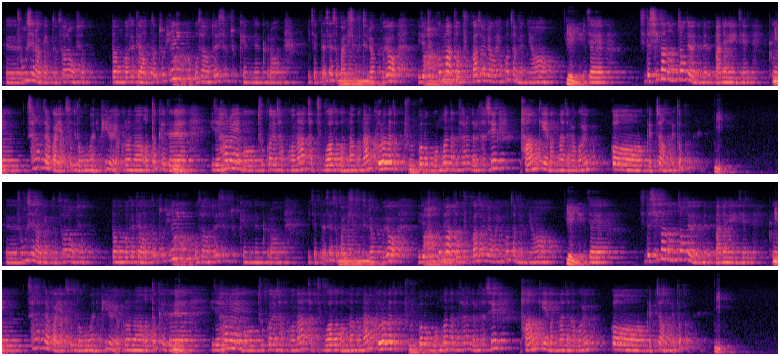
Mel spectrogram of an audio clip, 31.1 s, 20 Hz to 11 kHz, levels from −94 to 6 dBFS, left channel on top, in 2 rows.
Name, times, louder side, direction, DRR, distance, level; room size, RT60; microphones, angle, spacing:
voice 1, 0.1-1.7 2.2-5.8 6.1-10.9 11.6-12.2 12.8-15.7 16.0-19.4 19.7-27.2 27.7-29.1, left 1 dB, 40° left, 4 dB, 5.6 m, -28 dB
voice 2, 3.4-3.8 6.7-7.4 8.4-9.0 11.3-11.7 15.4-15.6 18.9-19.2 19.9-20.0 23.7-24.0 29.8-29.9, equal, 5° right, 7 dB, 1.4 m, -26 dB
26.0 x 26.0 x 6.3 m, 1.0 s
head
